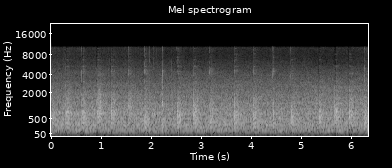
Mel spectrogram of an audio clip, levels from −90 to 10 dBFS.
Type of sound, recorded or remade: recorded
